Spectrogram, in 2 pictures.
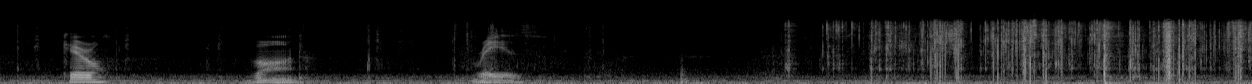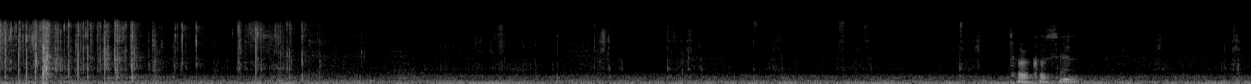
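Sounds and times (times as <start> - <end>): foil wrapper crackling: 7.9 - 15.8.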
